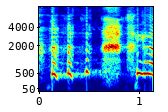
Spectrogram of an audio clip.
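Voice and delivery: short, joyless laugh; mirthless laugh. A narrator's reading. Hurt woman to her friend, mirthless laugh. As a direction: laugh with no fun in it. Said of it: "ضحكت بلا مرح".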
